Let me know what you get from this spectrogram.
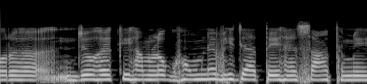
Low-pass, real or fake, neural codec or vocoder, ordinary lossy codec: none; real; none; none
